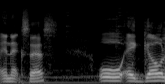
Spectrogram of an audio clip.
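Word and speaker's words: INXS: I would have said Inks, but In Excess.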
